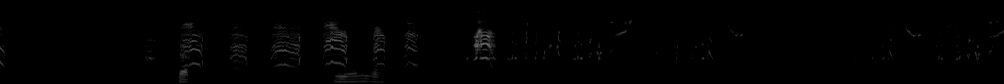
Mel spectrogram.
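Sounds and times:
bird chirps and whistled notes: 1.4 - 7.6, 8.3 - 10.0.

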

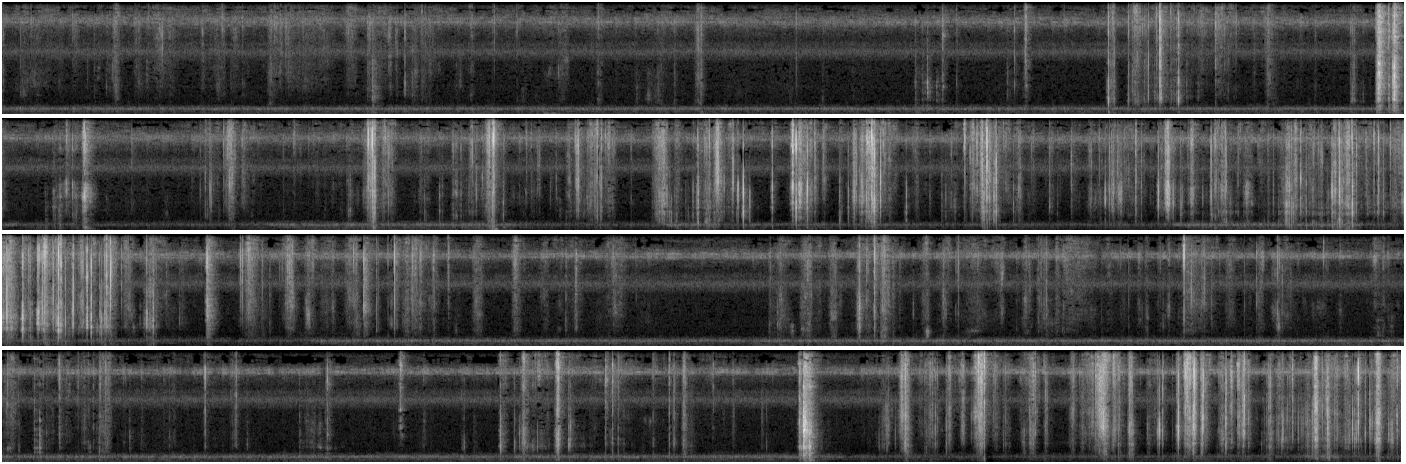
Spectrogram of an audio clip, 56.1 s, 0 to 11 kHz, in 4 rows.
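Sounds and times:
plastic bag crinkling: 17.5 - 32.5, 50.8 - 56.0.

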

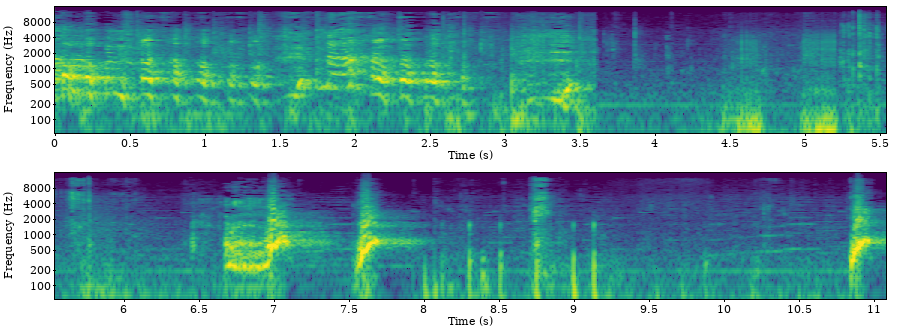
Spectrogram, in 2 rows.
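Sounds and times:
dog barking: 6.9 - 8.0.

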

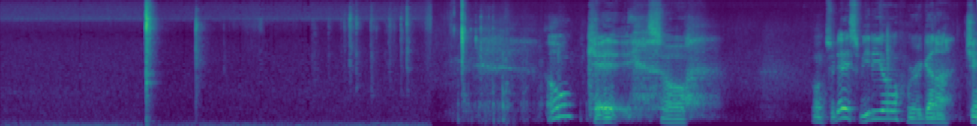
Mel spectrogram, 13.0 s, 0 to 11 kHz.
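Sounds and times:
low steady hum: 0.0 - 13.0
sharp clicks: 4.1 - 6.3.

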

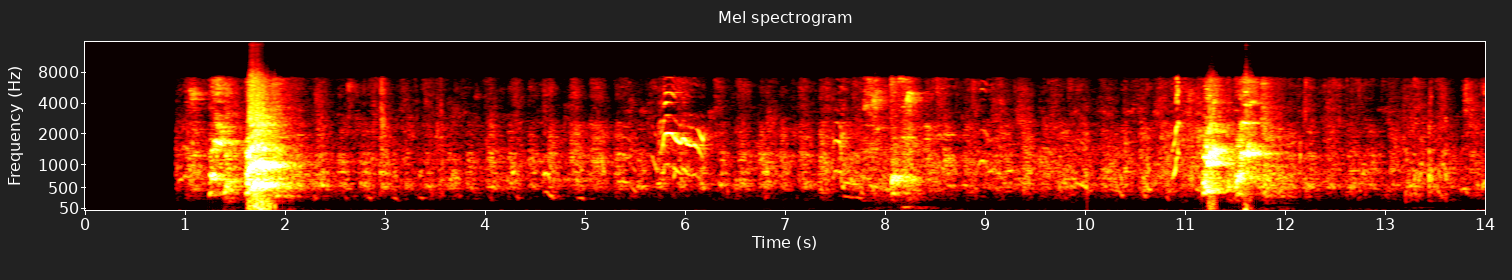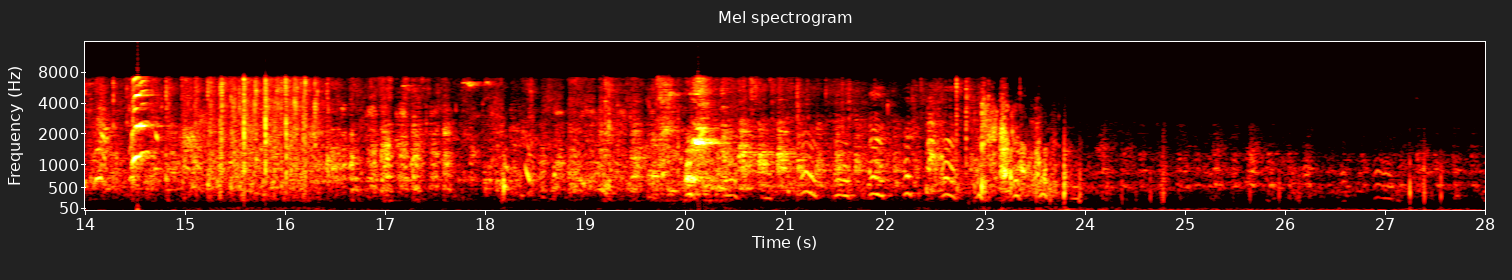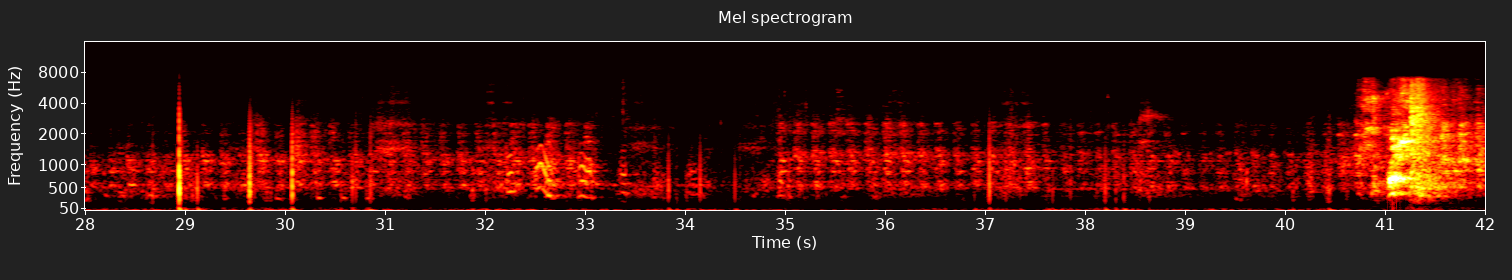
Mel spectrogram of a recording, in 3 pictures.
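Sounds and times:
puppies whimpering and yelping: 2.6 - 24.1, 26.6 - 28.8, 29.6 - 35.2.

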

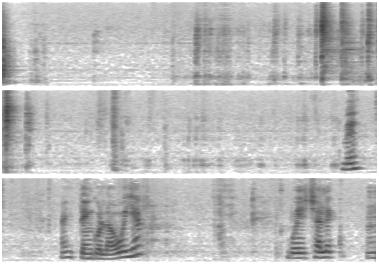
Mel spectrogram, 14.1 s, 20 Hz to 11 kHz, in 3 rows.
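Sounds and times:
pan and dishes clattering: 2.2 - 5.2.

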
